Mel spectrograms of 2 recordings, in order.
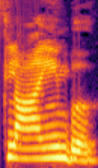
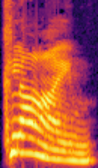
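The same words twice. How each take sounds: First: The final b is sounded. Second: The final b is silent. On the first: The speaker calls it wrong. "so many people pronounce it as climb" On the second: The speaker calls it right. "B जो है यहाँ पे silent है"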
